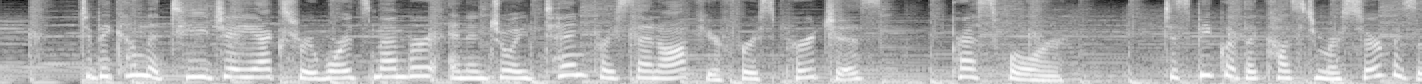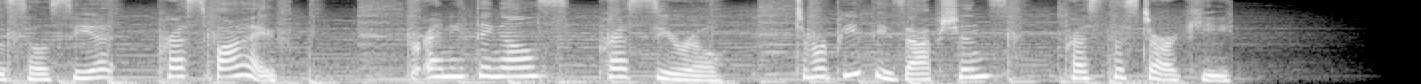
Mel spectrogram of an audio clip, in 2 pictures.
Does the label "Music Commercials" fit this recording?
No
